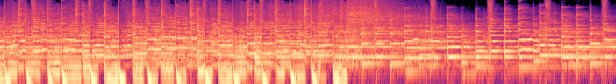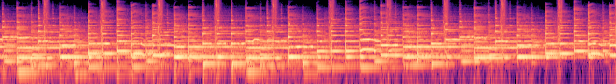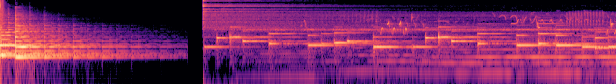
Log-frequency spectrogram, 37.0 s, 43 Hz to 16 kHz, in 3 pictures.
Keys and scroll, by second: 4.7 2, 5.1 Return, 6.2 Escape, 15.0 Escape, 16.3 Escape, 27.4 5, 27.9 Return, 29.4 Escape, 32.4 Escape.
